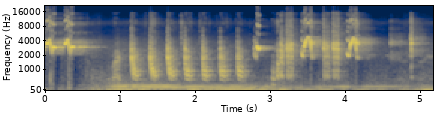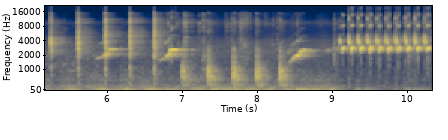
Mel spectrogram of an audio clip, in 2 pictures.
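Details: Black-winged myna, known locally as jalak putih, singing a varied jumble of harsh squawks, rapid clicking notes, short rising whistles and a buzzy repeated phrase at the end.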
